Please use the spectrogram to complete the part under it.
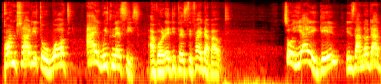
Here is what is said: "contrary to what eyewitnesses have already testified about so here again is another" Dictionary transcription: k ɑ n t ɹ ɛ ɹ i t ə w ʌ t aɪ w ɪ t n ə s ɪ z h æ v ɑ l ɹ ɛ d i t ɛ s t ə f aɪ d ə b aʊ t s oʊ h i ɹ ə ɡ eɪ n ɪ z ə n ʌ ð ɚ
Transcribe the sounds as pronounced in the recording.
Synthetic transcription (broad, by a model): k ɑ n t ɹ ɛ ɹ i t ə w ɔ t aɪ w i t n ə s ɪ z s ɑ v ɑ l ɹ ɛ d i t ɛ s t ə f aɪ d ə b aʊ t s oʊ h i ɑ ə ɡ eɪ n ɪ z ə n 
